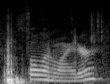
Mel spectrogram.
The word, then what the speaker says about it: Fullenwider: Well, my name's Fullenwider, and it's spelled wrong. It's always spelled wrong. I can't imagine. It's a catchy little name. You're full and wider, like after you eat, you're full and wider.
